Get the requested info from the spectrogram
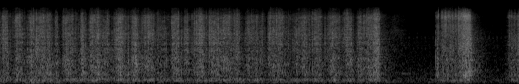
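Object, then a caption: Glitter-covered sheet. Fingers with black nails, clawed on both hands, scratch fast and hard across a flat silver glitter-covered sheet, making a dense, bright, crackly rasp for almost four seconds. After a short quiet pause, another loud scratching burst comes, then it drops away and starts again at the end.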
